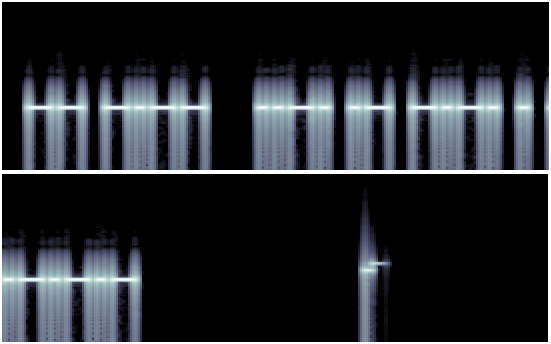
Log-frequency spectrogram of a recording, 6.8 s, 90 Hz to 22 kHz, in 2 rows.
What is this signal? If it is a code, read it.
Morse code, heard as a keyed tone, about 25 wpm, 700 Hz. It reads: MY FACE.
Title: Sentences from Top 1100 Words 25wpm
